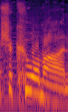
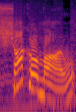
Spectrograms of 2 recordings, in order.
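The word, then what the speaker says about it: Shakkoumon: They keep saying Shakuamon all the time. It's like, no, it's Shakomon.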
